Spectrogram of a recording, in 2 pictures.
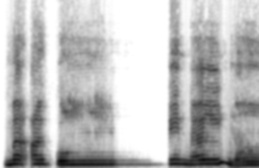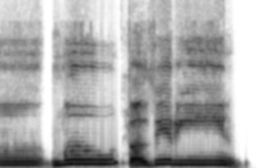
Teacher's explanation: نون ساکن کے بعد تا ہے نا اخفا ہوا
